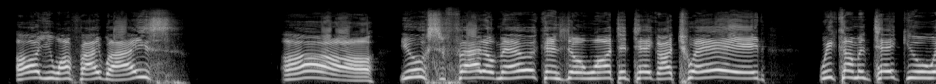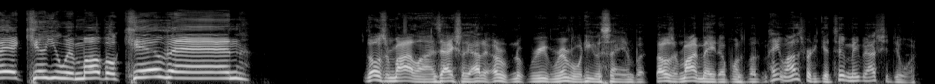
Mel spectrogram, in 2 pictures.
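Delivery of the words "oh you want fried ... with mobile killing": tiny, wasted-sounding cartoon dragon voice, high and slow. Acting out made-up lines for an animated dragon, in a very wasted tiny voice. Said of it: "talking in a very wasted tiny voice".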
